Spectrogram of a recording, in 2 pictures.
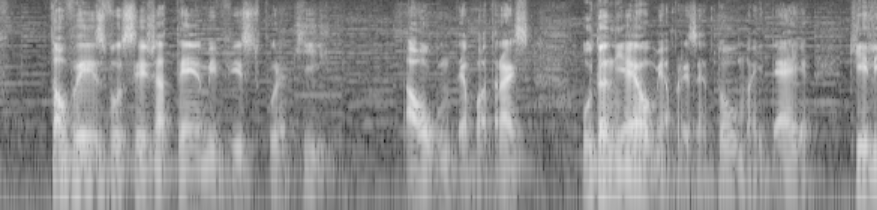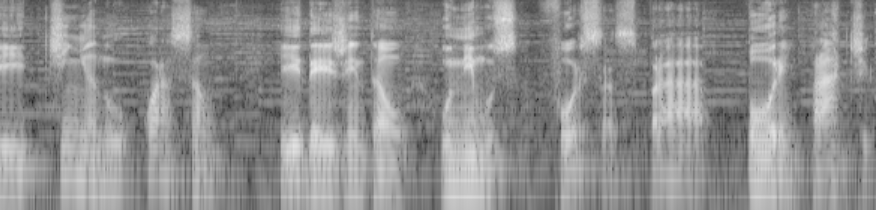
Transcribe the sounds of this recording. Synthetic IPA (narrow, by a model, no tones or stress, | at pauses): t̪awvezvoseʒat̪ẽɲɐmɪvist̪ʊ̥pʊɾakʰi | a̰awɡũt̪ẽmpʊa̰t̪ɾʔajs | ʊd̪ɐniɛwmɪ̰a̰pɾḛzḛ̃nt̪owũmɐ̰ḭd̪ɛjɐ̰ | kɪelɪt͡ʃĩɲɐnʊkoɾasɐ̃w̃ | ɪd̪ezd͡ʒɪẽnt̪ɐ̃w̃ | unĩmʊs | foɾsɐ̰spɾɐ̰ | poɾẽj̃pɾat͡ʃik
